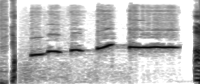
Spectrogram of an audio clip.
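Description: A person whistling: about five short notes stepping upward in pitch, then one longer held note that cuts off sharply.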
